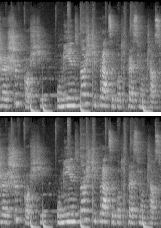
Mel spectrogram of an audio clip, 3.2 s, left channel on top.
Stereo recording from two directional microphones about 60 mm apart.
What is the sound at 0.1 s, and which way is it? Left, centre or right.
A woman's voice, centre.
